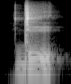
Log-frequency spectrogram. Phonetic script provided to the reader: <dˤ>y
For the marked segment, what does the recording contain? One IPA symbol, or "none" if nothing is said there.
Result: d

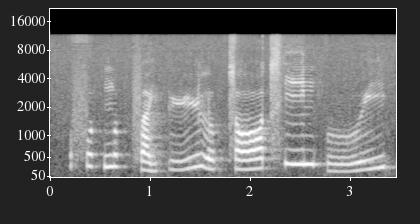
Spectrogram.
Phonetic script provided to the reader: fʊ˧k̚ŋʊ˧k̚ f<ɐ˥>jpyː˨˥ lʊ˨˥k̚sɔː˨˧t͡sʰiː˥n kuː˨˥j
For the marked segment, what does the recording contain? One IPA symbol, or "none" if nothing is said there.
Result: ɐ˨˩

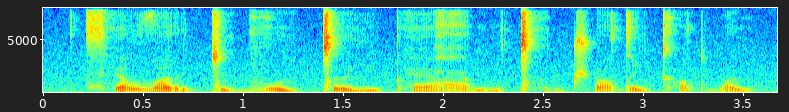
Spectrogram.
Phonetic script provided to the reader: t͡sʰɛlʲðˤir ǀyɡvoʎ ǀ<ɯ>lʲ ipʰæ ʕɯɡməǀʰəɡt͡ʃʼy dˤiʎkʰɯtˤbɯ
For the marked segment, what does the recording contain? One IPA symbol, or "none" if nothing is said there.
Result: ə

